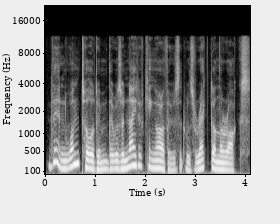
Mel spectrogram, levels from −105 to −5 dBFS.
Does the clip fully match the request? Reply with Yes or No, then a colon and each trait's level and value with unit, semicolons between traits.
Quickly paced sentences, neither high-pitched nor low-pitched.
Yes: fast, 250 wpm; medium, 150 Hz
